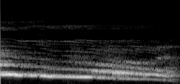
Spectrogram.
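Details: Alaskan Malamute Luoluo reacting to an owner too sick to get up, with a drawn-out howl that starts higher, sinks gradually, wavers slightly in the middle and tails off quietly.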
